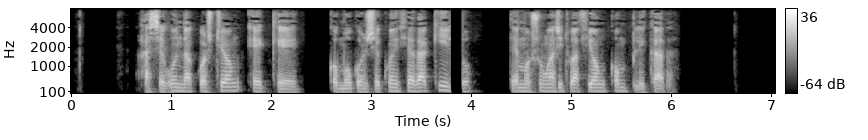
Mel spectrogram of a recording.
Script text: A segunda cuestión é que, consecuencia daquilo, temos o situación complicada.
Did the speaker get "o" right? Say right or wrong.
wrong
